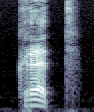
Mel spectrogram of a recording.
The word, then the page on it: mole: -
